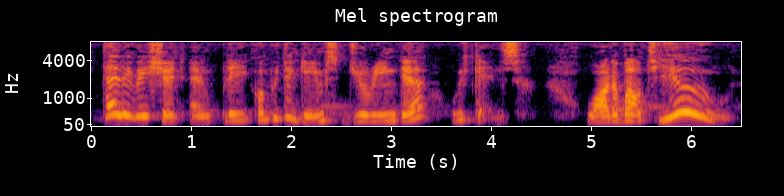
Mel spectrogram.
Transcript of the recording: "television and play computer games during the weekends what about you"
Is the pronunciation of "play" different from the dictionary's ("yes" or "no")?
no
